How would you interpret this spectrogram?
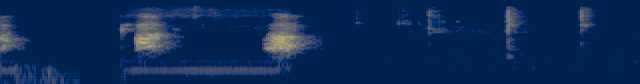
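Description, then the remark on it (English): A male dog barking at nothing in particular lets out two sharp barks about a second apart, followed by a few quieter, clipped yaps, all fairly faint and with no talking over them. “Like shoot, what is he barking at? Legit nothing. Like he's trying to get in on the show.”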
